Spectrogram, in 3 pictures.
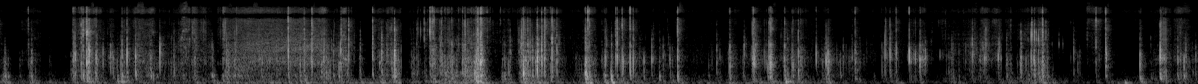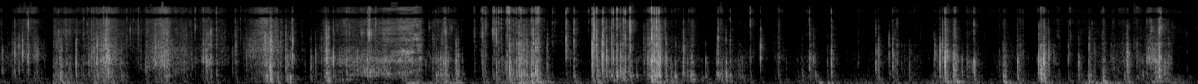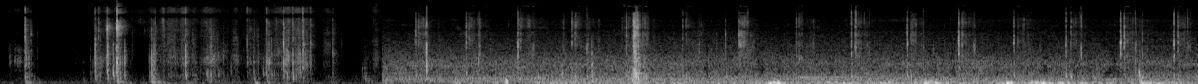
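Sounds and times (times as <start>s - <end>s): plastic packaging crinkling: 0.0s - 24.2s, 24.8s - 27.8s
plastic tearing: 0.0s - 27.8s.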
